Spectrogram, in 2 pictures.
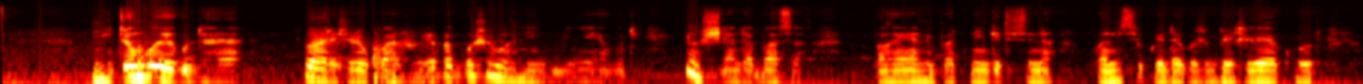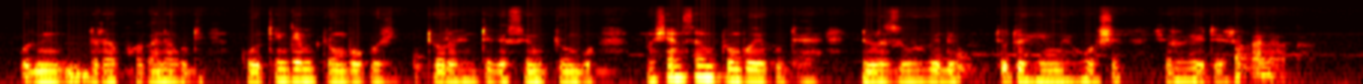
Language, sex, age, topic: Ndau, female, 18-24, health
